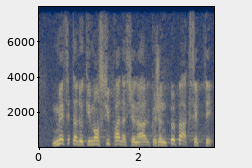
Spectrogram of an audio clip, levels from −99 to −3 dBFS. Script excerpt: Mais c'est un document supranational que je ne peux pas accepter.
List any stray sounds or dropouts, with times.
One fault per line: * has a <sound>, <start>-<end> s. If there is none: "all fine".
* has a dropout, 0.6-0.7 s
